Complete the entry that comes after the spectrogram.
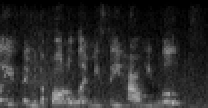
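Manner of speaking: ordinary talk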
